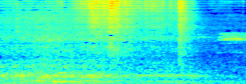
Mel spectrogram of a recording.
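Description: Saree fabric rustling as it is unfolded by hand, over a steady low rumble that slowly fades.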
